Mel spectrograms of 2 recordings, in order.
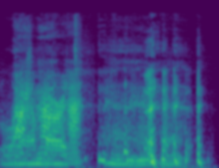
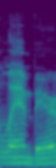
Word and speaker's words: Lambert: a r is it it's like a play on words and a helpful pronunciation guide for his name he he phonetically spelled it with animals cuz you English dummies don't know how to say my name my name is not Lambert I feel like we're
